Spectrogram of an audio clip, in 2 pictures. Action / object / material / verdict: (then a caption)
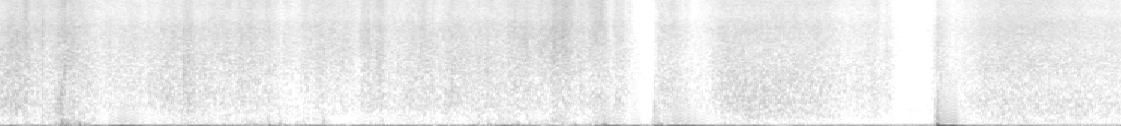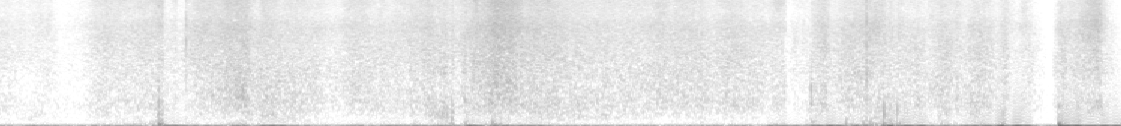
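scrape / cotton terry towel / cotton / none. Fingertips rub and scratch a white cotton terry towel spread on a bed, making a soft, quiet, fuzzy scraping with a steady low hum underneath. The scratching comes in uneven bursts, with a few brief sharper touches standing out.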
